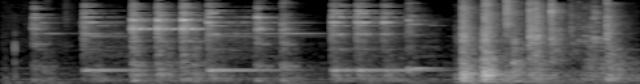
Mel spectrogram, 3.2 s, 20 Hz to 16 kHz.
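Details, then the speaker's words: Flight 2000 pinball machine, a cross between old electromechanical and first-generation electronic games, at power-up: a short run of clear bell-like dings and tones like an old doorbell; normal start-up chime. "it still has the the old em doorbell style making noise like when you start it up"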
